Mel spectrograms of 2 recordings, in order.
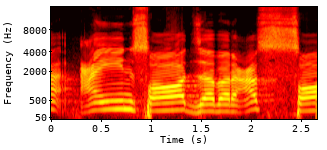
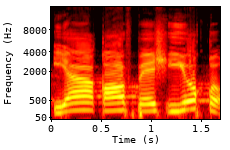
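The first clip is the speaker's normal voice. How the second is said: normal talking voice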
